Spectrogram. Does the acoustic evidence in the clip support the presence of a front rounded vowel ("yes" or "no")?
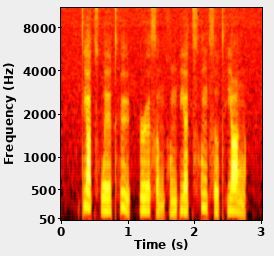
yes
